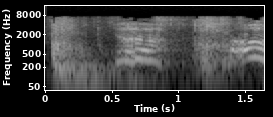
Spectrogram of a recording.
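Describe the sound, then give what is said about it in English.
A heavy door in an old house slams shut and is locked with one deep, booming thud right at the start, followed by muffled voices in two short bursts. “He's locked us in down here.”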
